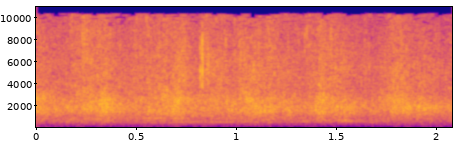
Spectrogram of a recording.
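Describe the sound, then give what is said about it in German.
A church audience applauds their pastor with dense, steady clapping that stays at an even, fairly loud level throughout the short stretch, with no pauses. “Gebt mal dem Pastor einen Klatschopfer.”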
